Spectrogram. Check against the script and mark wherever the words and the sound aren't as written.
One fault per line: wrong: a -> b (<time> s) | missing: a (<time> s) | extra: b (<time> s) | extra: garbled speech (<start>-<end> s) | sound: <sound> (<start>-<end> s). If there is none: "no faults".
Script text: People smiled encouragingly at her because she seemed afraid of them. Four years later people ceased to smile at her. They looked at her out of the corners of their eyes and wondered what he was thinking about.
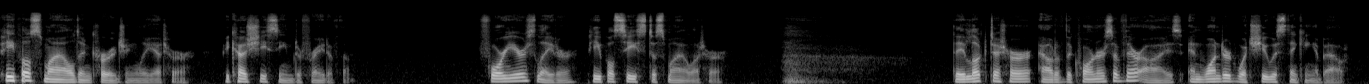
sound: sigh (7.8-9.1 s)
wrong: he -> she (12.5 s)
